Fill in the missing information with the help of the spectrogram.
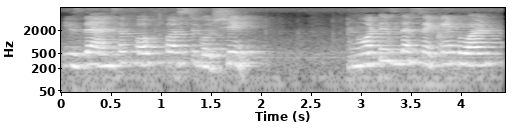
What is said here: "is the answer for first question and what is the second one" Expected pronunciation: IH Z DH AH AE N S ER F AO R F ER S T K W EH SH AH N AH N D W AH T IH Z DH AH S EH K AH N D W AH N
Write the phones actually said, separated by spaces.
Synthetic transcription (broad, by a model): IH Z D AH AE N S ER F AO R F ER S T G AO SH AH AH N D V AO T IH Z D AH S EH K AH N D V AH N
